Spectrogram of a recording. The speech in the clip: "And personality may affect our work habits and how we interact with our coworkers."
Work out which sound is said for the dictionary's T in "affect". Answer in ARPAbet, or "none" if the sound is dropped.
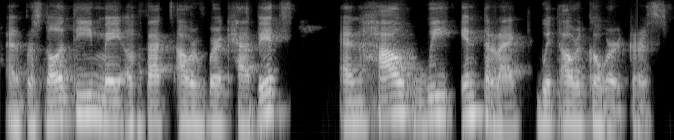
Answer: T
